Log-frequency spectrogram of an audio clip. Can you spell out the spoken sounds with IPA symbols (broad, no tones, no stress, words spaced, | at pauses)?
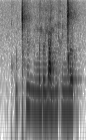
kʷʰiǀʰy vyŋəjø jaji xyŋ͡ǀə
